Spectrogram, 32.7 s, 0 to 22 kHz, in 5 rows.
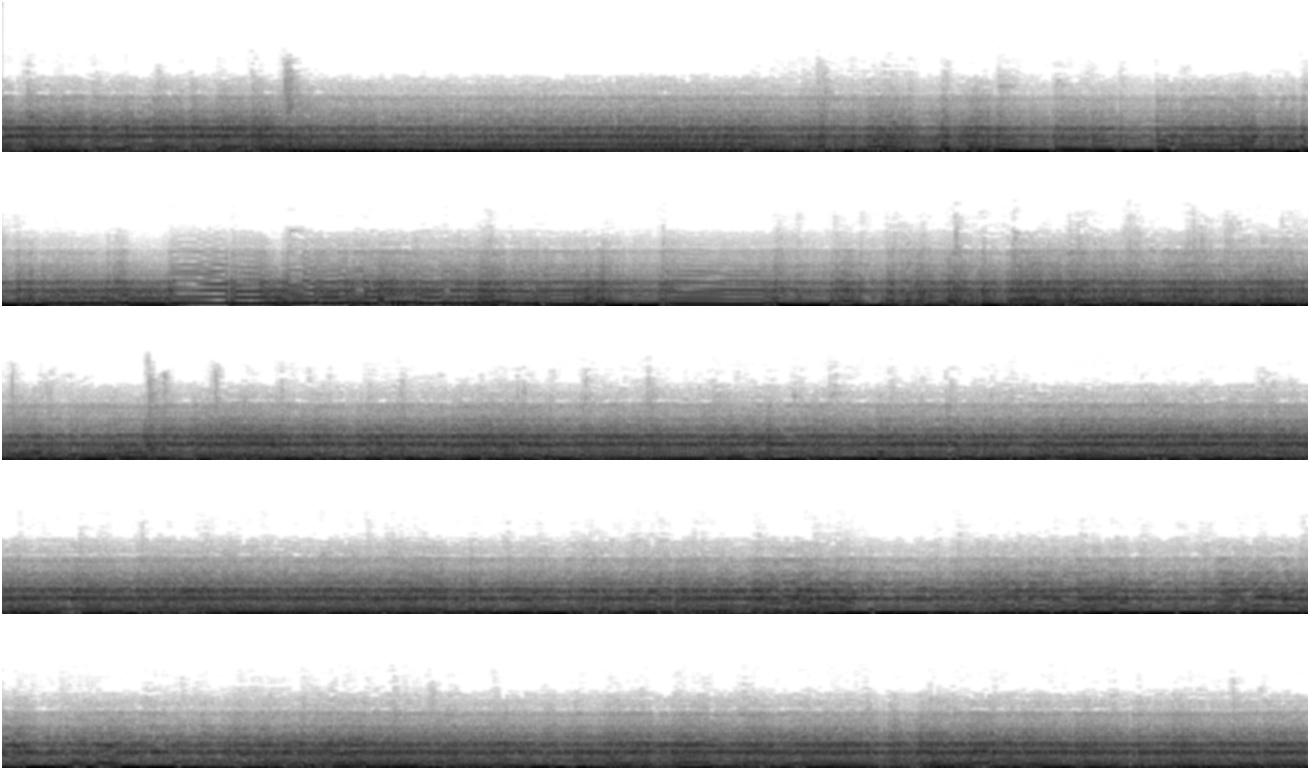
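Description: Ibanez AS73 semi-hollow electric guitar played solo with a distorted tone, sustained notes ringing out. Notes slide and bend up and down in pitch a few seconds in and again later.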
